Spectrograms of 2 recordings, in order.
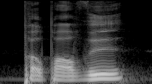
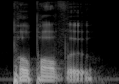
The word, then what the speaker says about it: Popol Vuh: Popol Vuh. Popol Vuh. I have to say it like French. Okay.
